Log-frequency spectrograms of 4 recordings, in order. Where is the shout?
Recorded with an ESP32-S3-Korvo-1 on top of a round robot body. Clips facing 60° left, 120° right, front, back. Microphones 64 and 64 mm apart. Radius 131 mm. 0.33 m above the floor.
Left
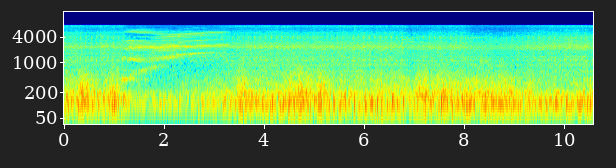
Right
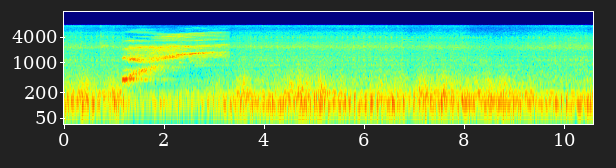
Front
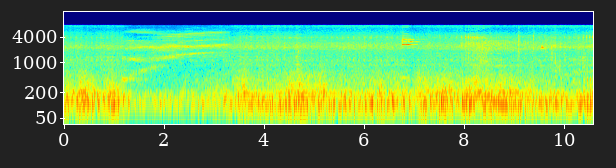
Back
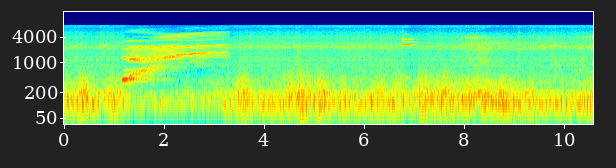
155° right; by 3.3 s 145° right.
